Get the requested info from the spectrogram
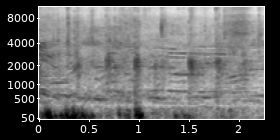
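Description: Dull, low footsteps of a man walking and turning on a carpeted stage, with a sharper thud about a second in.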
